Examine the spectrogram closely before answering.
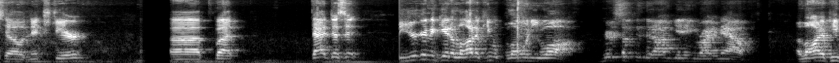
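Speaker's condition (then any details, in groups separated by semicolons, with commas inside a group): No condition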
